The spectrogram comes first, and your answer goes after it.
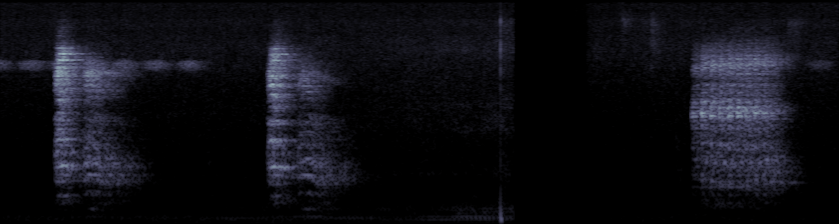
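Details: Tokay gecko: three rasping, two-syllable barks, the third longer and more drawn out, separated by quiet pauses with a single sharp click between them.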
